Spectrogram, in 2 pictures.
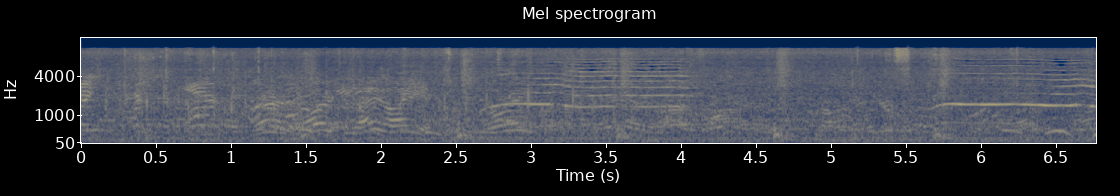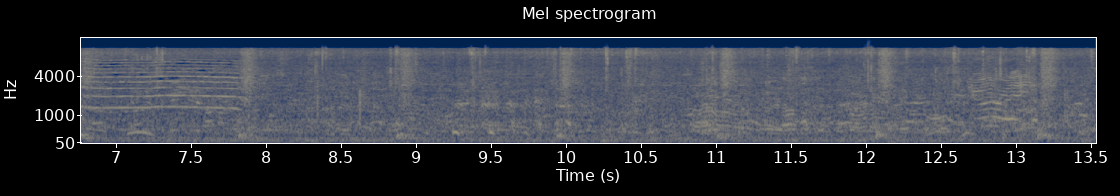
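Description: A marching band's drums beat steadily outdoors.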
